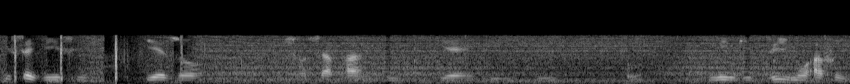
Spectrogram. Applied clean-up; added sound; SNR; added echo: none; Fire; 4 dB; none.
